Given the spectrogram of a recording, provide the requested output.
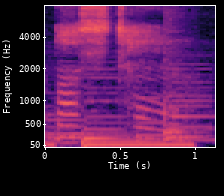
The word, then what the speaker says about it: Basse-Terre: Bust hair. A bust hair. It is French.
